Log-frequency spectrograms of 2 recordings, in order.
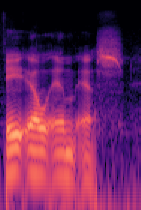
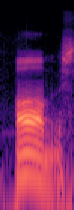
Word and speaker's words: alms: So this monk is preparing to go out to get alms, A-L-M-S, alms. The L is silent, right?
